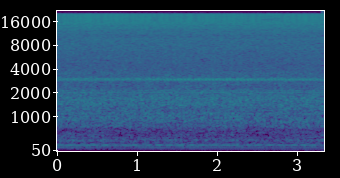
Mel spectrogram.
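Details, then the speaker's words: ILG exhaust fan, 115 V, run from a 230-to-110 V adapter, open motor with no housing or guard, built to run constantly ventilating commercial properties: quiet, even hum and smooth airflow hiss, no rattles or scraping; normal running. "quite a breeze. And that was just designed to run constantly to ventilate commercial properties."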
